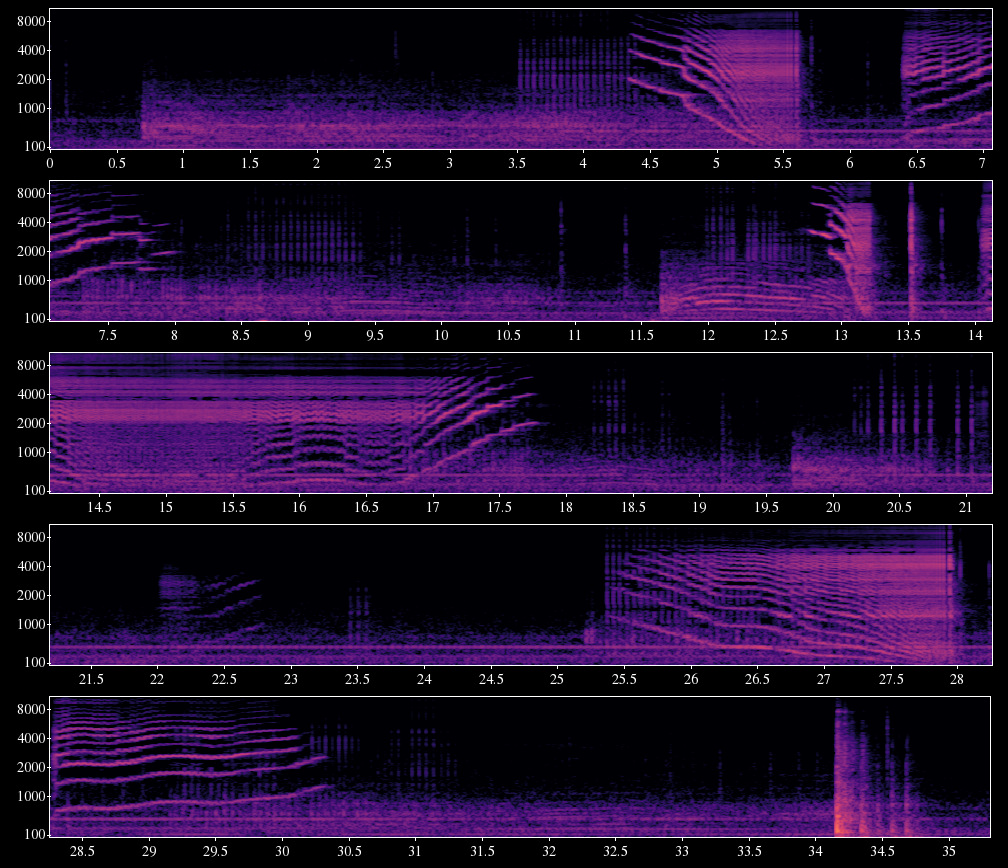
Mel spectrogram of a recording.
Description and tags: bm doorsqueak
Squeaky door opening and closing several times.
door, squeak, squeaky-door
